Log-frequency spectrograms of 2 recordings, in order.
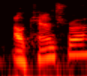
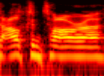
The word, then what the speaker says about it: Alcantara: Alcantara. Alcantra?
